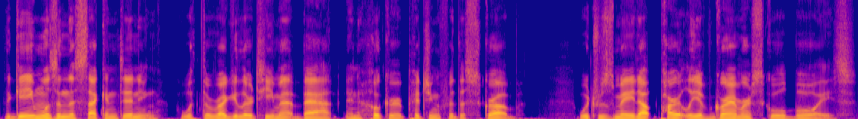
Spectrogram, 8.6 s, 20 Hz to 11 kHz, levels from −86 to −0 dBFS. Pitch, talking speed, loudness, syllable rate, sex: 120 Hz, 195 wpm, -19 LUFS, 4.8 syllables/s, male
